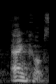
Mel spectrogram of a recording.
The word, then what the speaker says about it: Hancock: Hancock's the name. H-A-N-C-H-O-C-K. The H is pronounced, and anybody who says it ain't is ignorant.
